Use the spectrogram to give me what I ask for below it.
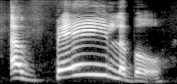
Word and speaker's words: available: The rule is the syllable right before the suffix gets the stress. So it is available available.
